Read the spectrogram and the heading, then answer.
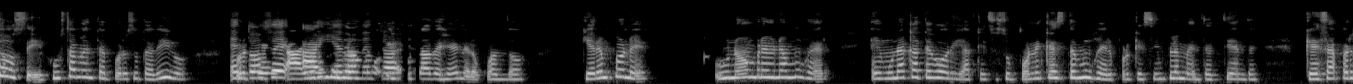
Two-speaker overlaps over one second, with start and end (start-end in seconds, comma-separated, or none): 2.3-4.1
